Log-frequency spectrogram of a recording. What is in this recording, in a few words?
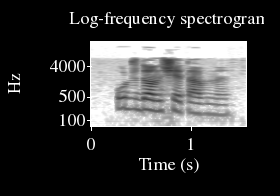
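"удждон сетавны", Komi, female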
